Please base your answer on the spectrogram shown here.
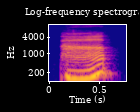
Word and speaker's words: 밥: 한 번 더 알아볼게요 먼저 비읍 받침 위에 있는 부분을 읽어요 브 아 바 바 여기에 의을 앞에서 바 밥 밥 이렇게 비읍 받침이 있는 글자는 바침 윗부분 글자에 읍 소리를 합해서 읽으면 돼요 리을 비읍 겹받침이 있는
